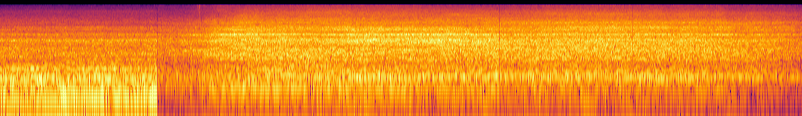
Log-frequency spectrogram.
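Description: Steady loud hiss of steam venting at a geothermal well, with a faint high whistle tone running through it. It takes over sharply about a second and a half in, replacing a lower hum.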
